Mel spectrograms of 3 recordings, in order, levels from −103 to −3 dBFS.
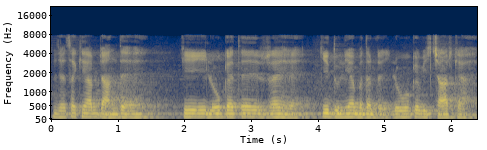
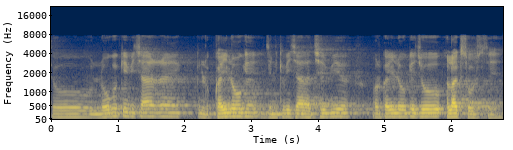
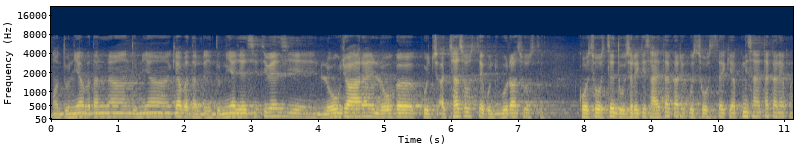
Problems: none marked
